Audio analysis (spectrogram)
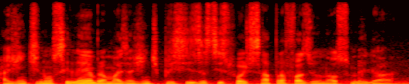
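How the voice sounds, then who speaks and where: A man's voice: low voice, fairly quick, creaky, darkish tone, slight background noise. A Brazilian man with a Brazilian Portuguese accent hosting a spiritist study podcast, talking earnestly and rising to emphatic peaks. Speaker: podcast host.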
